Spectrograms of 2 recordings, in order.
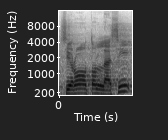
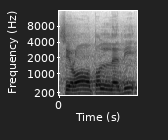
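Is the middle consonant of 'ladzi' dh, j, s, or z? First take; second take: s; dh. First: The consonant is an 's' sound as in 'sun'. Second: The consonant is a 'th' sound as in 'this'. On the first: The speaker calls it wrong. "itu huruf sin" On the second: The speaker calls it right. "zal di ujung gigi, di ujung lidah, ujung lidah kena gigi kiri atas"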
